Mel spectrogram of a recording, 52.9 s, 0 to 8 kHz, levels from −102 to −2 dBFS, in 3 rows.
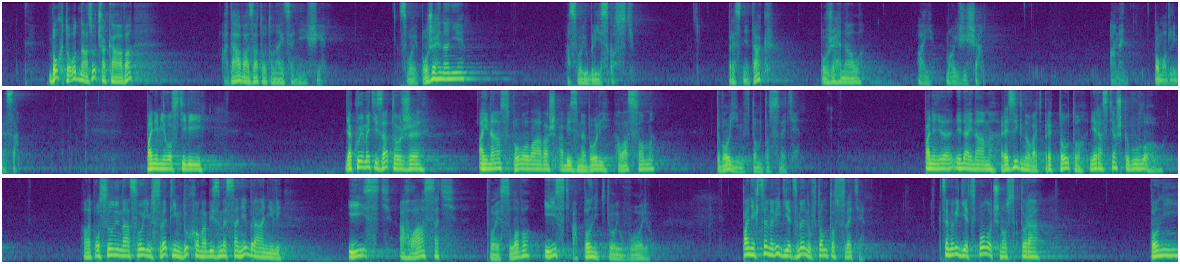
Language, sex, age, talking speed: Slovak, male, 40-59, 95 wpm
